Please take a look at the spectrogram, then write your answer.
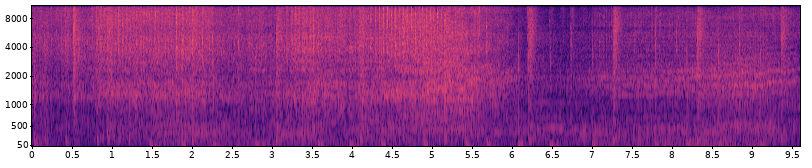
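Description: A tracked mini ATV driving on an asphalt road, its engine droning steadily with rattling, clattering track noise throughout, close and continuous.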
